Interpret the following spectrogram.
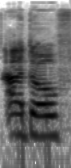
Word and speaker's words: Adolphe: I think it's just Adolf, like the mustache guy.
